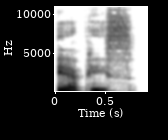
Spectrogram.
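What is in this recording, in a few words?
"earpiece", British English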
